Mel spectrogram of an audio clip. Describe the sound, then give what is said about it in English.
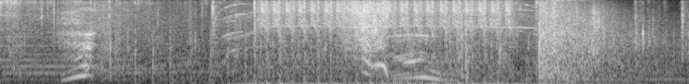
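Gunfire from inside a house during a shootout: sharp shots burst out, followed by a loud, sustained roar of rapid firing, with shouting voices and whistling tones over it. “He's shooting back! Open fire! He's firing from inside the house.”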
